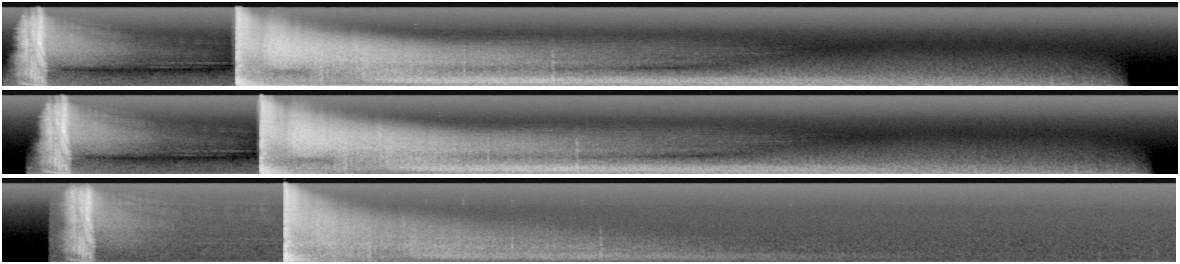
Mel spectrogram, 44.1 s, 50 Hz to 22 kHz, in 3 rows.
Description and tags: rocket launch
2 areas of processed sounds and the original sound (raw)
bang, bomb, boom, explode, explosion, firecrackers, firework, fireworks, hiss, launch, missle, pyrotechnic, rocket, rockets, war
